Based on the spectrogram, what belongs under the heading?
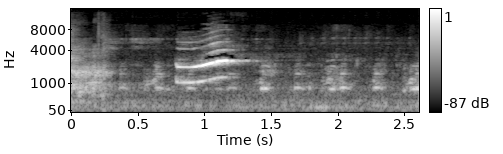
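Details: Sora (Porzana carolina) of Wisconsin marshes gives its ker-wee call, a single clear rising whistle sliding upward over about half a second, with faint murmur and rustling.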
